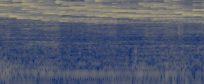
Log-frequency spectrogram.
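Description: Many high, ringing chime-like tones at once, sliding slowly downward, over a faint low steady hum.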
